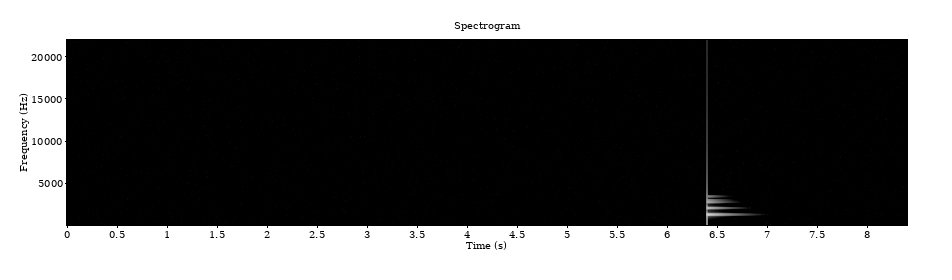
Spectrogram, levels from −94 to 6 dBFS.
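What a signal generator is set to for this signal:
struck skin, lowest mode 1,300 Hz, decay 0.44 s, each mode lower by 7.5 dB, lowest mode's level −11.5 dB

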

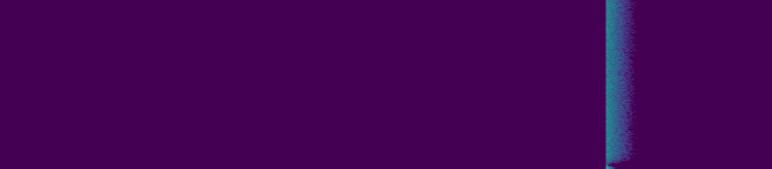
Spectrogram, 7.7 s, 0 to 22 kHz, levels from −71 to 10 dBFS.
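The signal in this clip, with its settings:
synth snare length 0.33 s, tones 150 Hz, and 250 Hz, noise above 1,500 Hz, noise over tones 4 dB, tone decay 0.10 s, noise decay 0.44 s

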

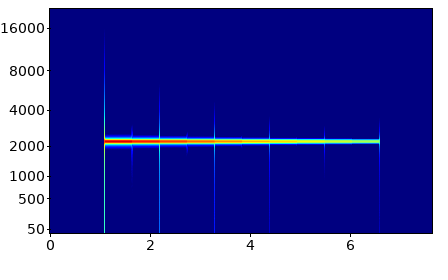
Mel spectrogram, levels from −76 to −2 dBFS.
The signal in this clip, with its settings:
level staircase 2,210 Hz −7 dBFS, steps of −3 dB, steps 10, 0.55 s 0.00 s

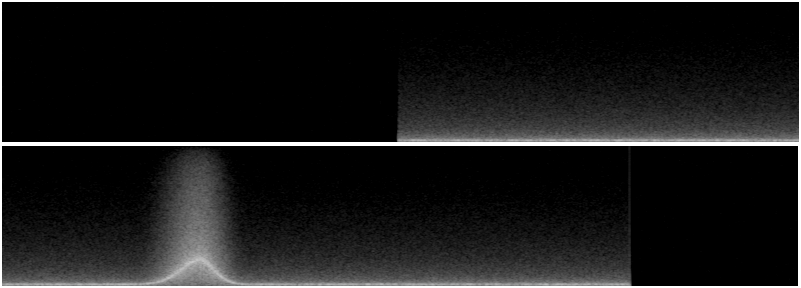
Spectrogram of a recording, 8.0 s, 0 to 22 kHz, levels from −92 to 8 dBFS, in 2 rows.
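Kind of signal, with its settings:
pass-by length 5.14 s, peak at 0:02.99, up 0.33 s, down 0.25 s, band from 330 Hz, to 4,200 Hz, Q 9.2, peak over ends 16 dB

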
